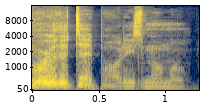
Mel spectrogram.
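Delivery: loud, hammed-up bad-cop demand; mock interrogator. Bad cop grilling Momo about bodies, mock interrogation. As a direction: pounce on the suspect, then ease off. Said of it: "interrogates me and says".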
